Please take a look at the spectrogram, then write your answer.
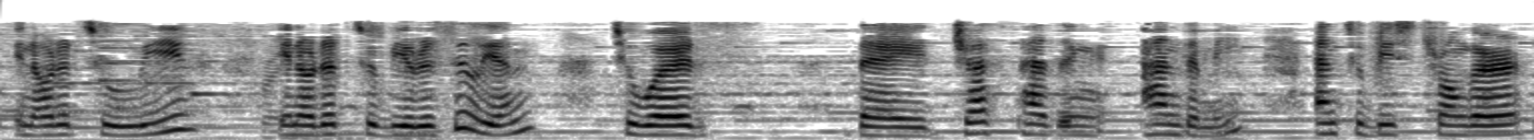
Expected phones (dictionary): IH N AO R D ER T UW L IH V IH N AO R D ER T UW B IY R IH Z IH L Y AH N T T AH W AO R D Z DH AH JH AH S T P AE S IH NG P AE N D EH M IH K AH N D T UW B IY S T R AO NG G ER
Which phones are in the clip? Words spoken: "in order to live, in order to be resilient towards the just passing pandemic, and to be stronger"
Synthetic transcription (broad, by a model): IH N AO R D ER T UW L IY V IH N AO R D ER T UW B IY R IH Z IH L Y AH N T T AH W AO R D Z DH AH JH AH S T P AE S IH NG P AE N D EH M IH AH N T UW B IY S T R AO NG G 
